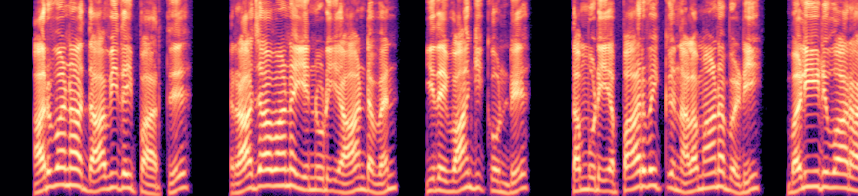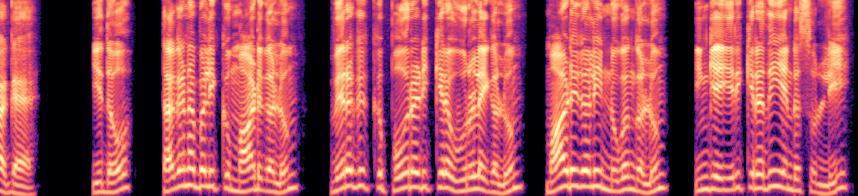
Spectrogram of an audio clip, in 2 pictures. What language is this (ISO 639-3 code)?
tam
